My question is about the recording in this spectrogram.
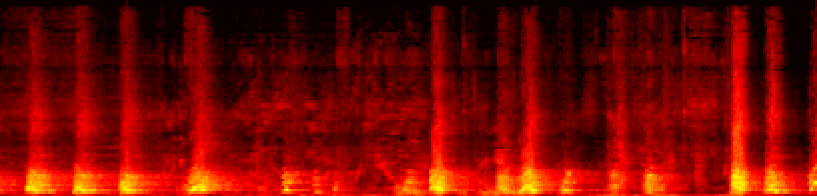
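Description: Dog barking repeatedly, about two barks a second, with a short pause a few seconds in.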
